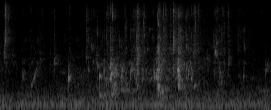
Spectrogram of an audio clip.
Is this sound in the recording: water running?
yes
